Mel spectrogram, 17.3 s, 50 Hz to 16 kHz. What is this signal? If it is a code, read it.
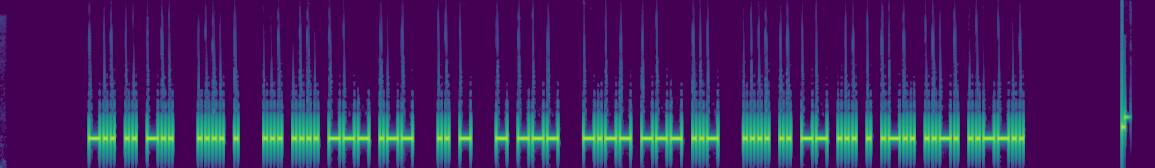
Morse code, heard as a keyed tone, about 22 wpm, 700 Hz. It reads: DID HE SHOW IT TO YOU HIMSELF?
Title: Sentences from Top 1600 Words 22wpm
